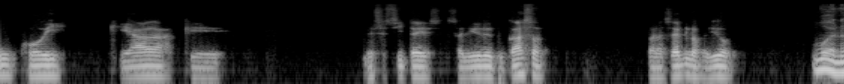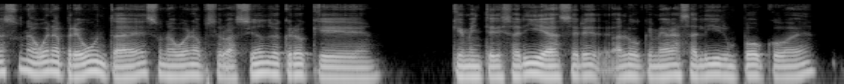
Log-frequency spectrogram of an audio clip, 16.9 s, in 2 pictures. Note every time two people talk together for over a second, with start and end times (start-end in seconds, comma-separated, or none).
none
